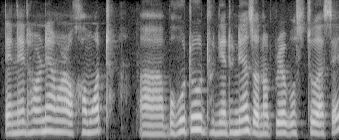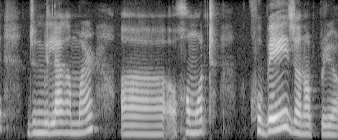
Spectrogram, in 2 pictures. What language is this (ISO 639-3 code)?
asm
